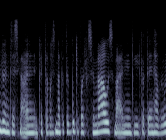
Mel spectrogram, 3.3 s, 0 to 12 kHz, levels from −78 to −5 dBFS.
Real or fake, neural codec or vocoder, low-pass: fake; codec, 16 kHz, 0.5 kbps, FreqCodec, larger model; 7.2 kHz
